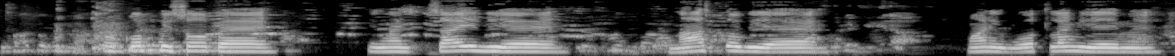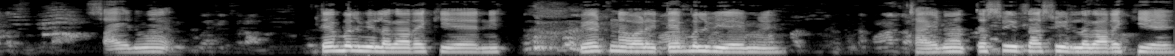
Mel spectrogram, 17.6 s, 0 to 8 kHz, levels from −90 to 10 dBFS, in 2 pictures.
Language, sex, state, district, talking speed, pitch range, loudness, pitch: Rajasthani, male, Rajasthan, Churu, 125 wpm, 170-200 Hz, -14 LUFS, 180 Hz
